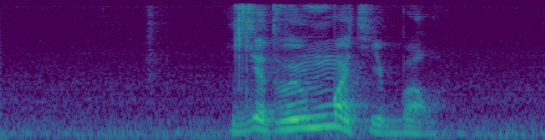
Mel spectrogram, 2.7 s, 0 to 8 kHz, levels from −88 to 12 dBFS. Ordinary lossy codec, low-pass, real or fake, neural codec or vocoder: none; 7.2 kHz; real; none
